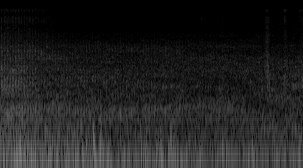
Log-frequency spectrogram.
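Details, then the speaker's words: Panther diesel after an oil and compression leak repair, pistons not replaced. Low, even idle clatter with no misses or knocks, credited to good nozzles, fuel pump and compression. A healthy, smooth idle. "Mengapa gerakannya halus dan stabil? Karena nosel dan pompa bahan bakar masih dalam kondisi baik. Dengan dukungan kompresi yang baik dan mekanisme yang mumpuni, suara akhirnya menjadi halus dan stabil"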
